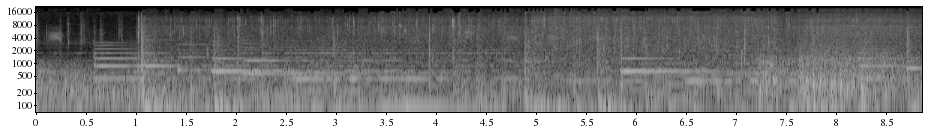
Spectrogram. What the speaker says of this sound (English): After 200 days without rain, a storm gathers in the Zambian skies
